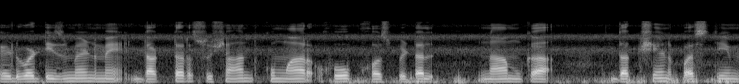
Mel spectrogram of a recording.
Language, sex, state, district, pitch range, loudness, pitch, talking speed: Hindi, male, Bihar, Samastipur, 125-135 Hz, -19 LUFS, 130 Hz, 90 wpm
